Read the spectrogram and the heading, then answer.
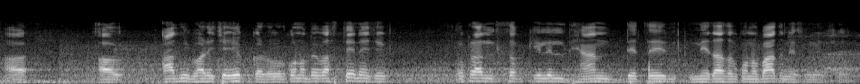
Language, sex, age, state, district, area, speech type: Maithili, male, 60+, Bihar, Purnia, urban, spontaneous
